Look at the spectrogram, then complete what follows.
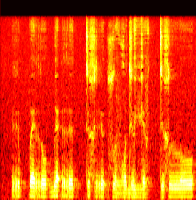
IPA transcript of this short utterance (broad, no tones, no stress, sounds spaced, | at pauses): r ʏ pː ɛ r o ɡ͡b ɛ ʔ r ɘ tː ʏ x r ʏ ʔ sʷ æ v ʁʷ ɘ d ʏ vʲ æ v tː ʏ x lː o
